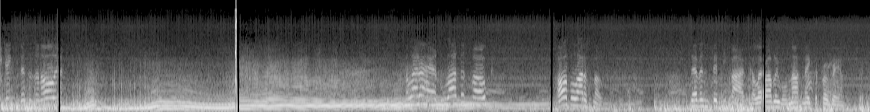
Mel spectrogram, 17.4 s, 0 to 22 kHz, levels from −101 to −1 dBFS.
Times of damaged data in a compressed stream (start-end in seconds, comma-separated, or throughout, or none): 1.11-1.21, 4.66-4.78, 10.96-11.06, 15.19-15.31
